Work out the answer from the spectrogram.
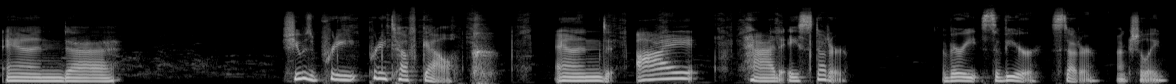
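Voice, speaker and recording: A woman giving an earnest, reflective personal testimony about her faith, pausing and restarting as she speaks. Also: low-pitched, darkish tone. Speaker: interviewee sharing her faith story.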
